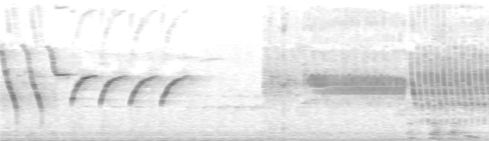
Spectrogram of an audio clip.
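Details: Canary song for training young males to sing and bringing females into mating condition: repeated upward-arching whistled notes, then a pause and a dense buzzy trill ending in a rapid rattle.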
